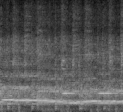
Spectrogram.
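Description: Live Indian folk music played loudly for a stage dance: a held melodic line over a steady drum rhythm.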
